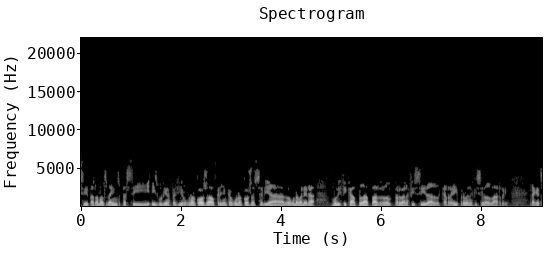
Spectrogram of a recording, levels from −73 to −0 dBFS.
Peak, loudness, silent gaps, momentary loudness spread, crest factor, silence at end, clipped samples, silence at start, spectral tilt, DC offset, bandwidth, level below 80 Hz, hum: -6 dBFS; -27 LUFS; none; 8 LU; 20 dB; 0 s; under 0.1%; 0 s; -6.5 dB/octave; under 0.1%; 6.2 kHz; -54 dBFS; none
